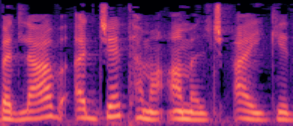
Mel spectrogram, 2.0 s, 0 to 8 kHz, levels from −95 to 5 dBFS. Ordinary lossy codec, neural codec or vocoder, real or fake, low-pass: none; none; real; 7.2 kHz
